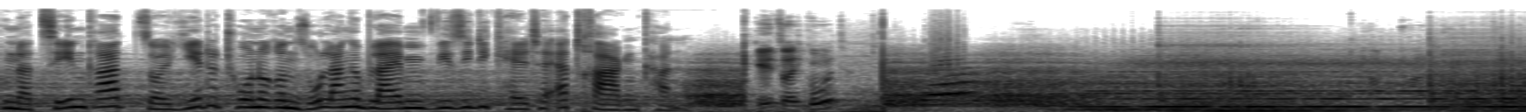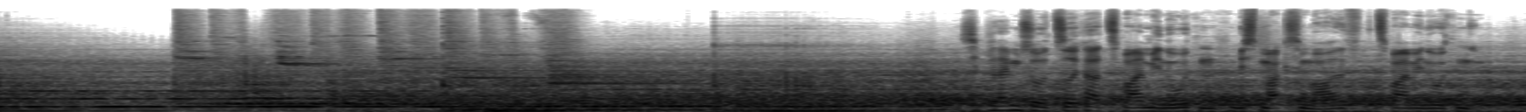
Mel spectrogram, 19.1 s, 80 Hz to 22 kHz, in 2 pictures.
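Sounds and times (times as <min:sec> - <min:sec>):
sustained chords: 0:00.0 - 0:04.7, 0:05.5 - 0:19.0
slow low bass: 0:05.3 - 0:19.0.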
